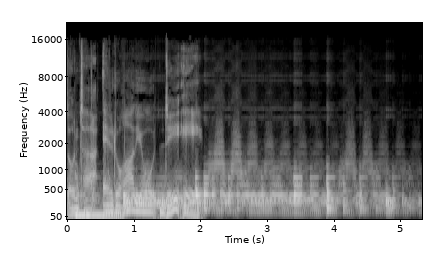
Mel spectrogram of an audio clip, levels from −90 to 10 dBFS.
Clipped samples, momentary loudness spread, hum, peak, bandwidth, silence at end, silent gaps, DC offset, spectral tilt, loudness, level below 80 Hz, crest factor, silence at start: under 0.1%; 12 LU; none; 0 dBFS; 16 kHz; 0 s; none; under 0.1%; -6.5 dB/octave; -17 LUFS; -24 dBFS; 16 dB; 0 s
